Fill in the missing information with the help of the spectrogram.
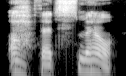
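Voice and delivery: high, slow groan of disgust. A narrator's reading. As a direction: recoil from the stench. Disgusted by smell.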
